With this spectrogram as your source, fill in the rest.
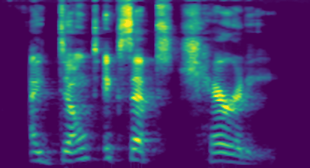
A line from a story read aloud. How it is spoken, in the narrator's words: Malfoy snapped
